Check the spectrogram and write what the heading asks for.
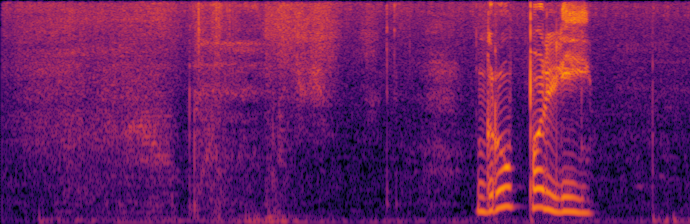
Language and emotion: Russian, neutral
